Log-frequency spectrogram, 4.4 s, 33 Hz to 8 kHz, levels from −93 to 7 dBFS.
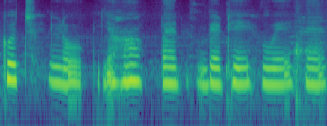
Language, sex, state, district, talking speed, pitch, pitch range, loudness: Hindi, female, Madhya Pradesh, Katni, 95 wpm, 215 Hz, 205-230 Hz, -18 LUFS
